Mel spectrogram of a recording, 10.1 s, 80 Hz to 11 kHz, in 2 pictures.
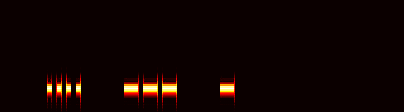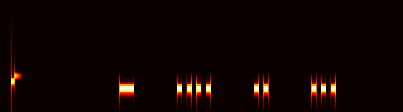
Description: Morse code, heard as a keyed tone, about 20 wpm, spaced as for 11 wpm, 700 Hz. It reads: HOT THIS
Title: 3x Character Spacing - Top 100 Words - 20wpm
